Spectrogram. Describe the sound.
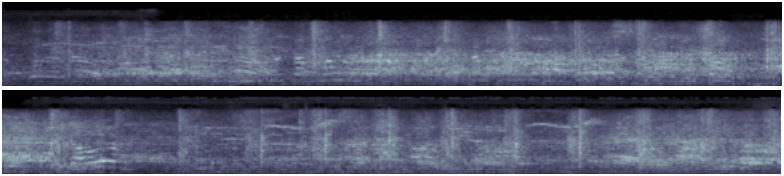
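A large crowd of football fans chants and cheers loudly and continuously in the streets of central Melbourne, Australia, many voices blending into a dense, celebratory roar with rhythmic bursts.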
